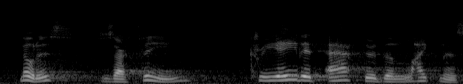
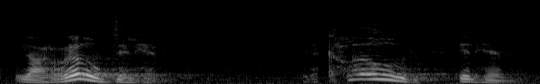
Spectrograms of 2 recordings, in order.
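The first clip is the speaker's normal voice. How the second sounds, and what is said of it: Put-on Wakandan accent, trilled R. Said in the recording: “if I had a Wakandan accent, right? You need to trill the R”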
